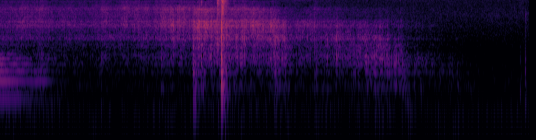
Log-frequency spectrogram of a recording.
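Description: A vinyl record crackles and clicks softly as it plays on a turntable.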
